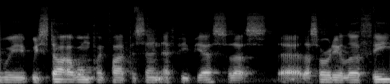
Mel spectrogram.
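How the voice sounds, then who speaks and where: In a Yorkshire accent, a man speaks with a dark, mellow tone. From Yorkshire, northern England. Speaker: mining pool business development manager. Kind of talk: webinar presentation. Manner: casual with frequent fillers.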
